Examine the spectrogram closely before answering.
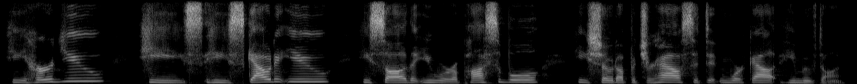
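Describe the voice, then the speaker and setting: A woman co-hosting a radio show, talking casually and explaining things in emphatic, deliberate phrases. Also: medium pitch, dry recording, clean studio sound. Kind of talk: casual conversational podcast talk.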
